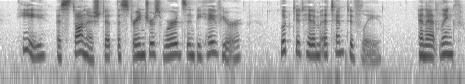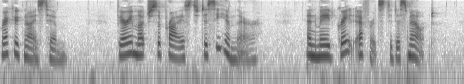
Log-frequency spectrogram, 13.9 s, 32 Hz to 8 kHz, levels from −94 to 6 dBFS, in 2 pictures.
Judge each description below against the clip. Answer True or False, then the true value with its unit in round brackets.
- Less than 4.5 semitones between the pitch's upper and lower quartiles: True (2.8 semitones)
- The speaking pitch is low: False (215 Hz)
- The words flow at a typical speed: False (130 wpm)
